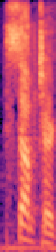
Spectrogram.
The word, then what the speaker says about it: Sumter: again into slavery the Turks of Sumter County Suter County that's how it's pronounced were uh were either Pirates or escaped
